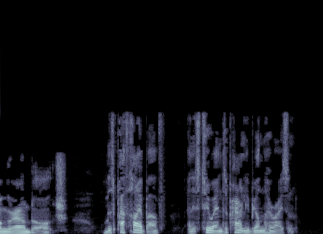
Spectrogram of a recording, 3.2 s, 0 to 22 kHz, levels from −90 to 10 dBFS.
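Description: Speech, and from 1.08 s to the end at 3.24 s, right after "round arch with", the audio has a wrong sample rate fault. Everything runs 1.5 times too fast and about 7 semitones too high, so the sound turns chipmunk-like and rushed. This fits 16 kHz material played back at 24 kHz without conversion. On a spectrogram, harmonics and formants jump upward by half again at 1.08 s, and the band ceiling rises from 8 kHz to 12 kHz. The waveform's syllable envelopes become visibly compressed in time.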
